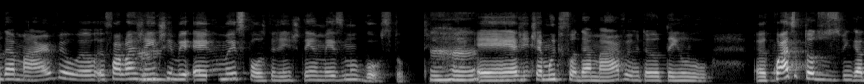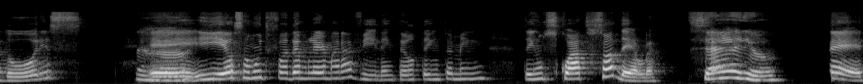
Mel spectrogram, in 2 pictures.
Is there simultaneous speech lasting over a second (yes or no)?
no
